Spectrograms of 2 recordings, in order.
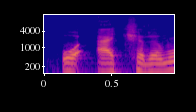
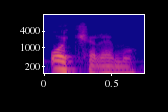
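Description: First: "او اکرمو" with both glottal stops sounded; both hamzas pronounced. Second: "اکرمو" run as one easy word, okremo; smooth, shortened "اکرمو", no second catch; second hamza dropped. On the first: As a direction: say "او اکرمو" with a separate catch before each of the first two vowels. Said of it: "تلفظش سخت بود". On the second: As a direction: say "اکرمو" with a single opening glottal stop and short o. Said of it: "اون اش رو انداختیم". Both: Shown as a demonstration.

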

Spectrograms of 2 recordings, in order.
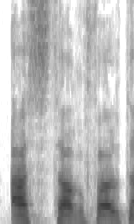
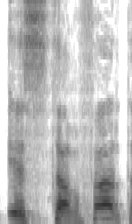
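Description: First: استغفرت with an opening a, astaghfarta; astaghfarta, pitched up, for استغفرت; wrong opening vowel. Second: استغفرت with an opening e, estaghfarta; emphatic, raised estaghfarta for استغفرت; corrected opening vowel. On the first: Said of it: "استغفرت نیست". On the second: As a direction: start استغفرت on a short e, louder and higher. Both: Shown as a demonstration.

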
